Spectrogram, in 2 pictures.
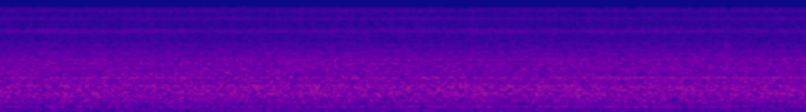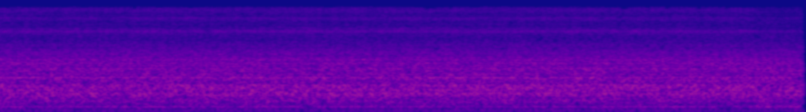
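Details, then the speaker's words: Barn-find engine after swapping stock carburetor for a Weber on an adapter plate: even steady idle with no stumbles, constant hiss partly covering it; never ran that smooth, previous putt gone; normal idle. "Oh man, that sounds good. It's never ran that smooth. No more put."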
